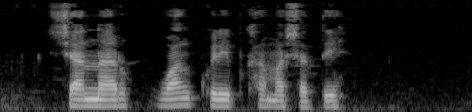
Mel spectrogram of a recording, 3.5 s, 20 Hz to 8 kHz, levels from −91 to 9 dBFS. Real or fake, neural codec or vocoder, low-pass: real; none; 7.2 kHz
